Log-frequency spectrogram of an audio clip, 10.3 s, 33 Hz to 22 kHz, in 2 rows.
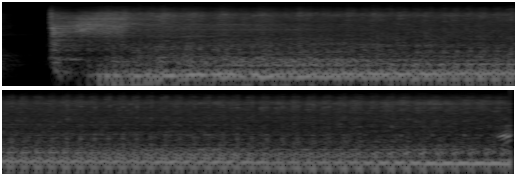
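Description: A 1935 Chevy street rod fires up after a brief silence and settles into a loud, steady idle through a Flowmaster exhaust, its rumble close and continuous with a slight rhythmic lope.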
